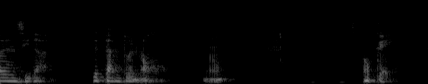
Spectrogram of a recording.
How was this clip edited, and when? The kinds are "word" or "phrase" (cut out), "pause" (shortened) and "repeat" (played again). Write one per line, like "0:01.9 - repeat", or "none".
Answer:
none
